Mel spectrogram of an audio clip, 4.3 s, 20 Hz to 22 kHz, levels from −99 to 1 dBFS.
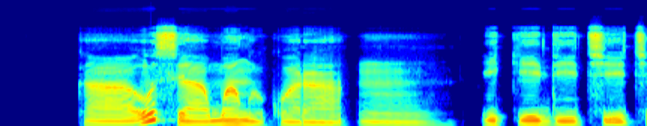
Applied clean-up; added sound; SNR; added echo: none; none; none; none.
